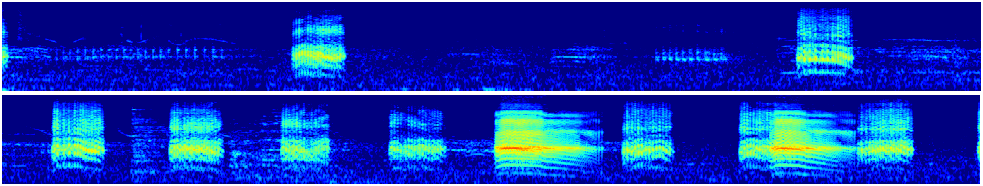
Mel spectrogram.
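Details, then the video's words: Crow giving harsh, hoarse caws in irregular bursts, about eleven calls in total, some in quick pairs and others separated by quiet pauses of a second or two. "Как кричит и говорит ворона"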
